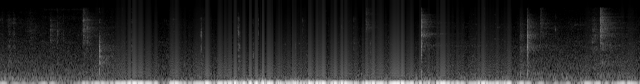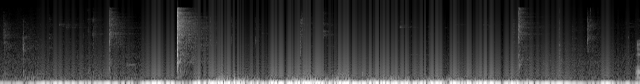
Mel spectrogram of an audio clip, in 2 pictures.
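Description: A wire T-post clip being bent and wrapped around a steel T-post and wire panel with fencing pliers: irregular metal clicks and scrapes, with one sharp click about ten seconds in, over a low rumble.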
